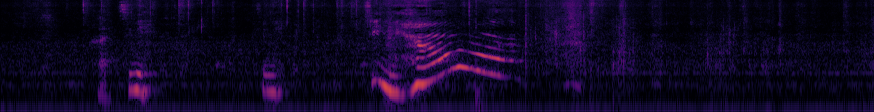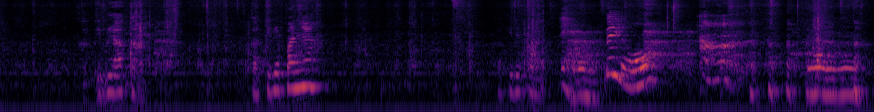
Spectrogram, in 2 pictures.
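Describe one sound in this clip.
A dog whines and yelps in high, wavering cries.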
